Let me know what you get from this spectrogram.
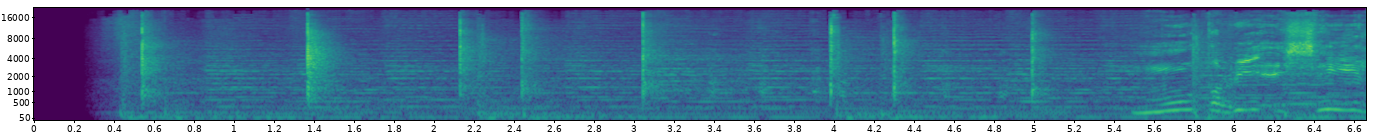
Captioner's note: clapping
